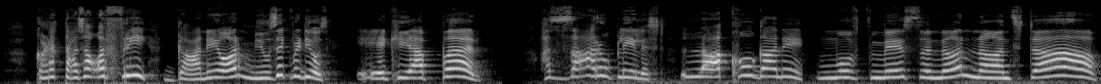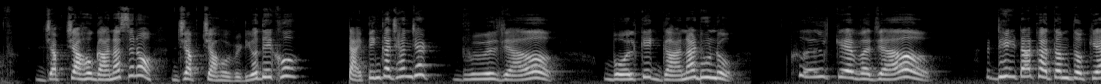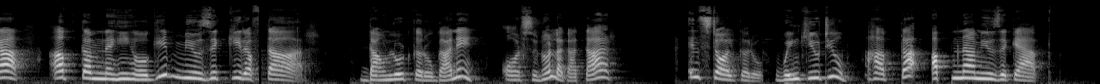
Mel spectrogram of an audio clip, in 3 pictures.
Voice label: Indian English, Female; Wynktube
